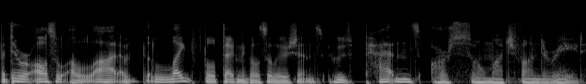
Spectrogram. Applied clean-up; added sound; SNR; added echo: none; none; none; none.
